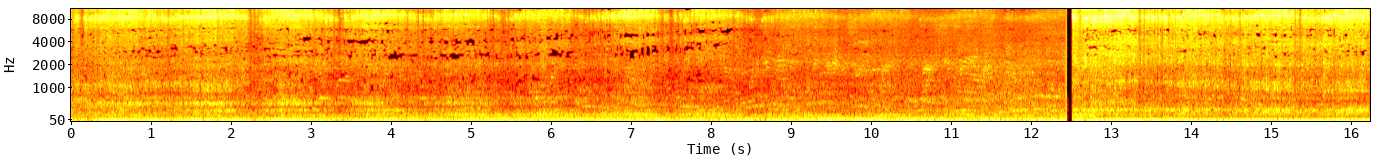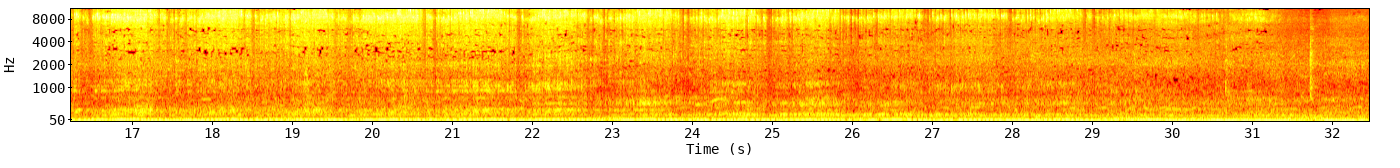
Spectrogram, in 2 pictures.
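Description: Loud car-show din: a heavy, steady low rumble with an even beat about every 0.7 seconds and voices over it, dropping out for an instant about twelve seconds in.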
